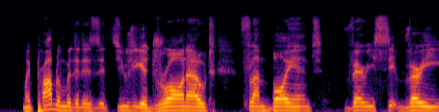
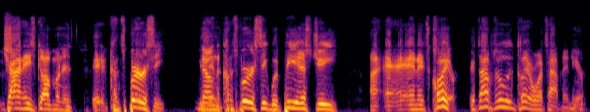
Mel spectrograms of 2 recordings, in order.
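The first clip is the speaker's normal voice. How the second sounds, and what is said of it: Imitates another person's voice. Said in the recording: “Who was that an impression of? ... Alex Jones. ... Usually you do a better one than that.”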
